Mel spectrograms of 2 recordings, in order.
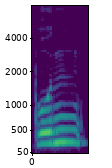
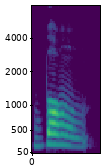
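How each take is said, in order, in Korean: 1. 분명하고 확실한 n 소리로 끝나요. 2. 명확한 n 없이 비음 모음으로 끝나요. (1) "이거는 본 아니고요" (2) "멍이에요"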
